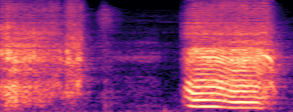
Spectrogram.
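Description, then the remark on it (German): Someone blows their nose twice: a short, breathy rush of air, then a longer, loud honking blast with a buzzy, slightly falling tone. “Oh, ich muss einmal noch mal Nase putzen, ey, ist richtig krass.”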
